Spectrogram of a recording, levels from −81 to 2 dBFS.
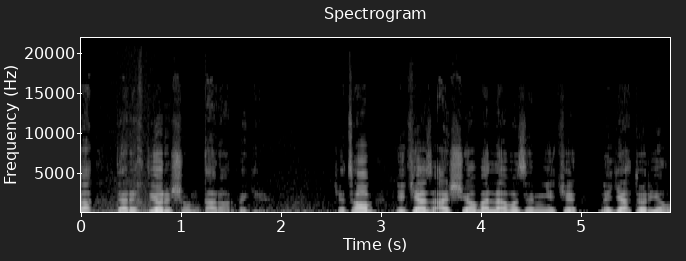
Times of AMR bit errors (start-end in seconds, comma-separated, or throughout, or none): none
